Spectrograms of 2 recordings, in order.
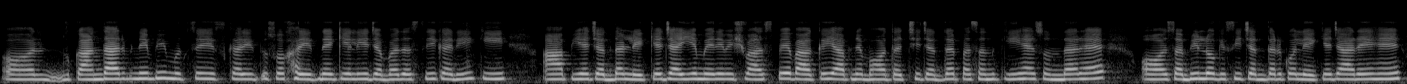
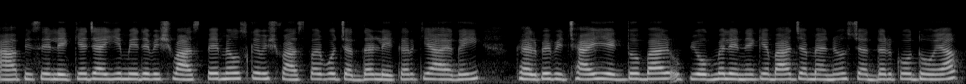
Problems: none marked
